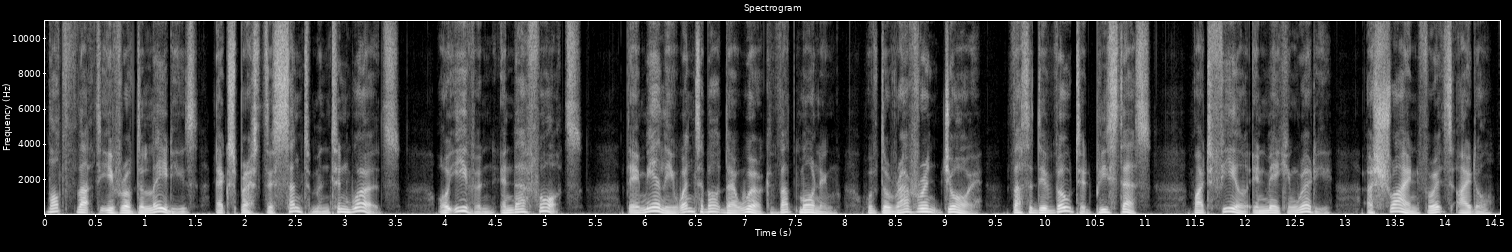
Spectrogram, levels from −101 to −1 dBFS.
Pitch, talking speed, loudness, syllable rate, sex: 125 Hz, 175 wpm, -18 LUFS, 5.0 syllables/s, male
